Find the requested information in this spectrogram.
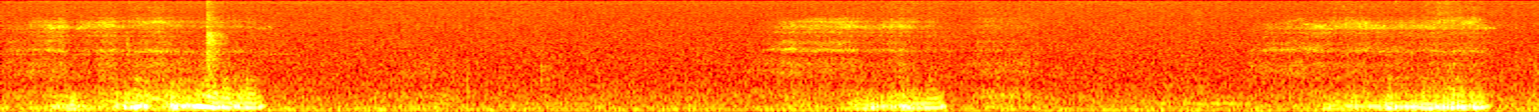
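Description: Three low, rumbling snores on inhalation, roughly four a minute, with quiet pauses between; snoring in a quiet room.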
